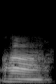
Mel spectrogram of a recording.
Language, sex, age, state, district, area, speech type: Telugu, male, 30-45, Andhra Pradesh, Guntur, urban, conversation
